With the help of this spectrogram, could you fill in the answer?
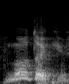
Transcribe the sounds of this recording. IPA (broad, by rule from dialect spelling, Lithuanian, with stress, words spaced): noː ˈtuɔkʲʊ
